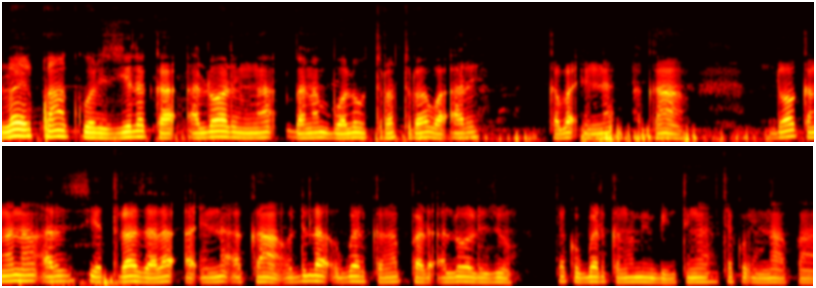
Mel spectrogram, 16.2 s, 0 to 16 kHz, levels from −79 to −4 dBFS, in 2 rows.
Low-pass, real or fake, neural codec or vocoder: 14.4 kHz; real; none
